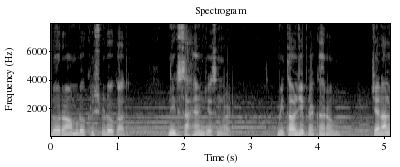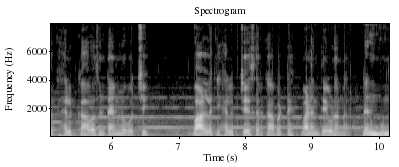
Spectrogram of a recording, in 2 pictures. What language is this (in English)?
Telugu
